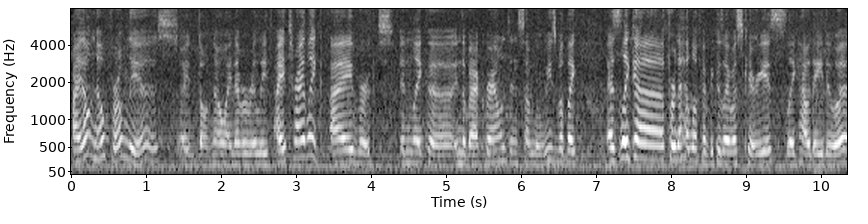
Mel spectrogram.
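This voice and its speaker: Noticeable background noise sits behind a woman who speaks fairly quickly, with lively intonation and a fairly high pitch. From Turkey, Istanbul. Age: 20s. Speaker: receptionist. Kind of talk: interview.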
